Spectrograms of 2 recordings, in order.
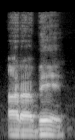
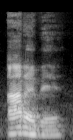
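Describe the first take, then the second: First: The stress is on a later syllable. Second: The stress is on the first syllable. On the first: The speaker calls it wrong. "you would never pronounce it árabe or árabe" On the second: The speaker calls it right. "the accent is over the first syllable"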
